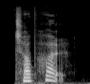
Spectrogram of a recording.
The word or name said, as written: tophold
